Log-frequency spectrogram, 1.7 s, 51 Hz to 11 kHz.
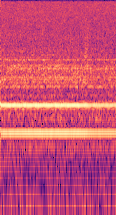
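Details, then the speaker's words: Stromberg Carlson 561 tube radio after replacing last wax capacitors, fed a 400 Hz signal-generator tone: on stronger signal the tone has a hard, slightly buzzy edge instead of pure note, distortion in the audio chain. "we're a stronger signal sounds a little hard edged to me"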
